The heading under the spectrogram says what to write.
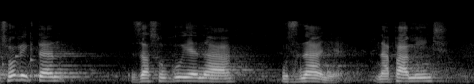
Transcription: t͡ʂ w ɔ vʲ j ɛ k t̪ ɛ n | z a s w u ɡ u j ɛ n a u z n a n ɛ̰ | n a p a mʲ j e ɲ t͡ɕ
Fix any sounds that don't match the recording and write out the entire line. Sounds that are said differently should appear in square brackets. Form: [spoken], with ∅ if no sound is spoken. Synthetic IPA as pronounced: t͡ʂ w ɔ vʲ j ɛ k t̪ ɛ n | z a s w u ɡ u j ɛ n a u z n a [ɲ] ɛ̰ | n a p a mʲ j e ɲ t͡ɕ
